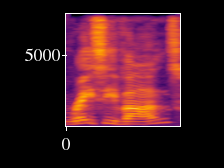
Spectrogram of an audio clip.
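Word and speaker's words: Rhys Ifans: it was him um Ry Vons which is exactly how it says it's pronounced on uh Wikipedia uh he plays Spike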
